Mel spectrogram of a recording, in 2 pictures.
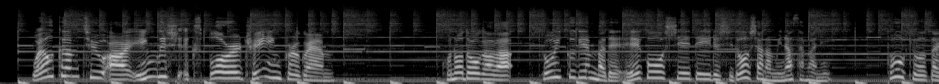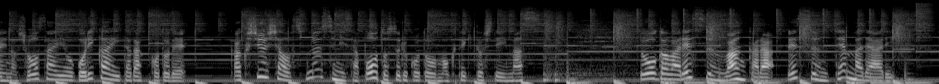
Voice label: japanese e-learning

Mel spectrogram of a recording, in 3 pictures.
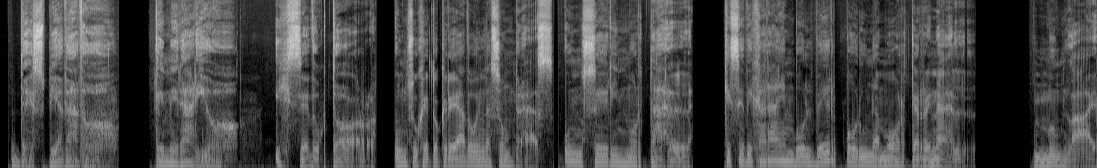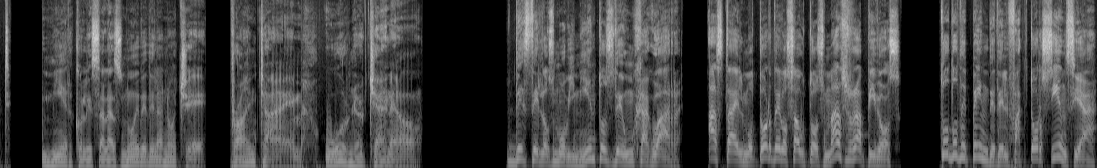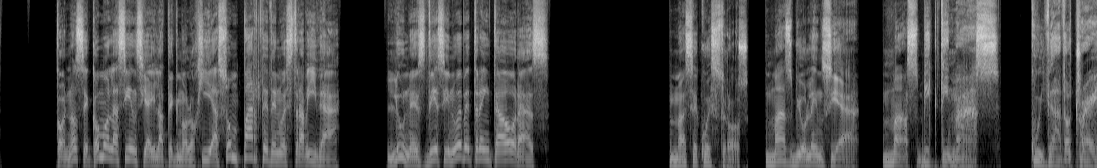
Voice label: spanish mexican promos

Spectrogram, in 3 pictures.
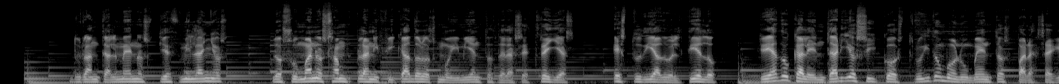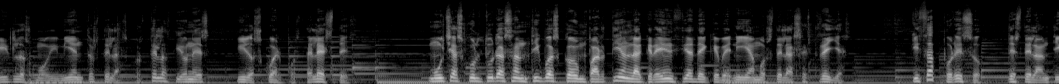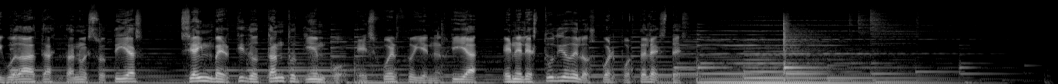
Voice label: spanish narration

